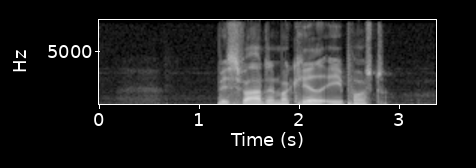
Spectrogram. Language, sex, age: Danish, male, 24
